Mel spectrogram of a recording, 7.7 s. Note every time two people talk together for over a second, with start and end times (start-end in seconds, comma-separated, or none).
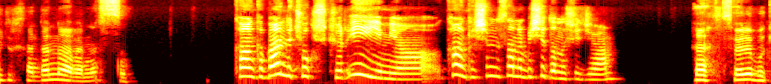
none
